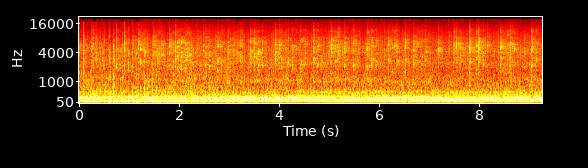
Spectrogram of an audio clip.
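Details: Harley Evo Softail V-twin, warm, choke plate removed, carb bouncing, mixture screw seated: idle lopes unevenly with stumbling beats; lean stumble from intake air leak, as loose intake bolts and a cracked vacuum cap were found.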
